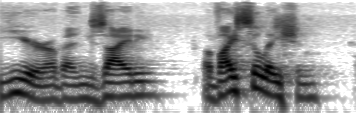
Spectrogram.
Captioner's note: speaking French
